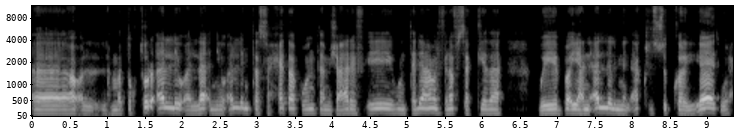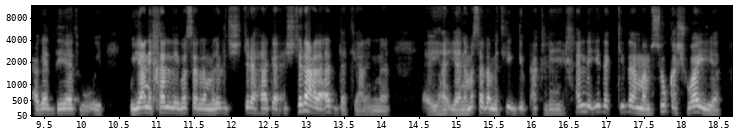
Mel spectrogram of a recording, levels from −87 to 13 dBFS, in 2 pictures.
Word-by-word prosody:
آآ 120 0 +2
هاقول 115 -2 -4
لمّا 115 +1 -6
الدكتور 125 +7 -2
قال 145 +1 +1
لي، 145 -1 0
وقلّقني، 120 0 -3
وقال 135 - -6
لي: 145 0 -4
"أنت 135 -2 -5
صحّتك، 135 +1 -5
وأنت 125 -1 -7
مش 115 -1 -7
عارف 125 +1 -3
إيه، 135 0 -2
وأنت 125 -1 -8
ليه 140 +2 -1
عامل 140 0 +1
في 130 -2 -13
نفسك 120 -3 -5
كده؟ 125 -1 -4 0.5
ويبقى 125 +2 0
يعني 125 -1 0
قلل 145 -2 +1
من 120 0 -6
أكل 135 -2 -10
السُكريّات 125 +3 +3
والحاجات 130 +4 -2
ديّة، 135 +1 +2
و 115 +1 -9 0.4
ويعني 150 +3 +6
خلّي 155 -2 +3
مثلًا 145 -1 -1
لمّا 130 0 +1
تييجي 145 -1 -3
تشتري 150 +2 -2
حاجة، 140 - 0
اشتري 220 -6 +4
على - - +10
قدّك 130 -9 -1
يعني 105 -1 -10
م 105 -1 -9 0.5
يعني 110 +2 -4
يعني 120 0 0
مثلًا 165 0 +1
لمّا 130 -2 +2
تييجي 305 -3 -6
تجيب 285 +1 -8
أكل، 125 -1 -10
خلّي 365 -1 -4
إيدك 350 +2 -4
كده 345 - 0
ممسوكة 130 +7 0
شوية." 140 -8 +3
130 Hz, 175 wpm, -24 LUFS, 120-145 Hz, 0.5 s, على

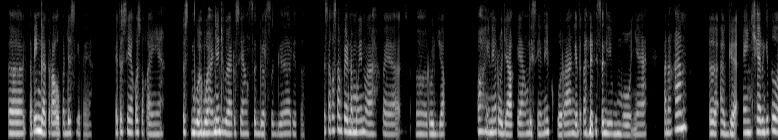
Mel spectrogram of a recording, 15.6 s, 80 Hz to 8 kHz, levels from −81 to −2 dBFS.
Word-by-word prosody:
eee, 225 0 +3
tapi - - -3
nggak 235 -5 +9
terlalu 220 - 0
pedes 230 +1 -3
gitu 110 - -14
ya, 105 0 -17 0.5
itu 250 +1 -2
sih 255 -1 -2
aku 240 - -3
sukanya. 215 -1 -8 0.4
Terus 255 -1 -4
buah-buahannya 235 +1 +6
juga 230 -3 +1
harus 230 +1 -12
yang 225 -1 -6
seger-seger 220 0 -7
gitu, 210 - -27 0.4
terus 285 - -8
aku 280 +1 -3
sampai 280 -3 +1
nemuin 245 0 +3
lah 215 0 -5 0.2
kayak, 210 -1 -8 0.3
eee, 215 0 -5
rujak, 215 0 -2 0.7
"Oh 265 - +1
ini 245 0 +2
rujak 215 -4 0
yang 215 0 -5
di 225 - -1
sini 215 +2 -7
kurang," 215 +2 -3
gitu 210 - -3
kan, 235 - -2
dari 255 - -1
segi 225 -2 +1
bumbunya. 210 0 -5 0.3
Karena 235 +1 -4
kan, 325 +3 +5 0.5
eee, 225 -1 +3
agak 215 -2 -1
encer 245 +1 +2
gitu 265 +2 -2
225 Hz, 170 wpm, -23 LUFS, 215-240 Hz, 0.7 s, nggak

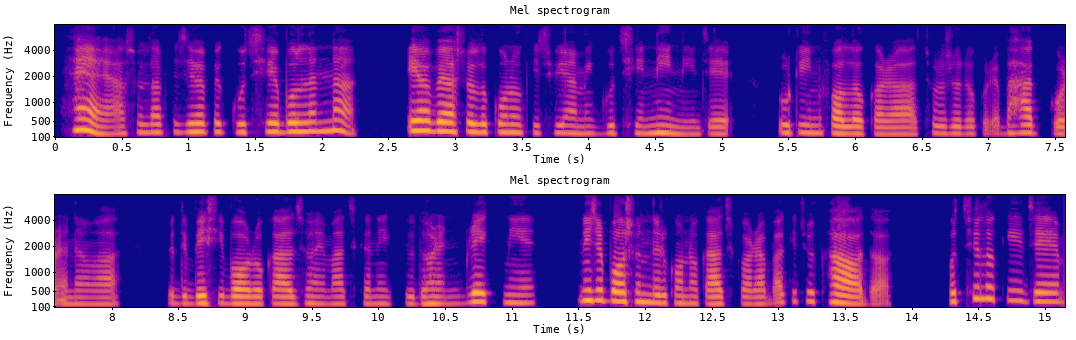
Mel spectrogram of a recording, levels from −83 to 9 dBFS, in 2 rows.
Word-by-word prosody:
হ্যাঁ, 265 -9 +7
আসলে 210 +3 -8
আপনি 215 +1 -16
যেভাবে 225 0 +2
গুছিয়ে 220 +2 +1
বললেন 230 +1 +5
না? 260 - +3 0.5
এভাবে 255 -2 +9
আসলে 220 -1 +3
কোন 215 - +1
কিছুই 200 +1 -8
আমি 185 0 -9
গুছিয়ে 195 0 -9
নিইনি। 185 -4 0
যে 175 0 -5 0.4
রুটিন 205 -1 -3
ফলো 180 -2 +2
করা, 170 0 -4 0.2
ছোট, 190 - -9
ছোট 180 -1 -5
করে - - -14
ভাগ 205 0 -1
করে 175 - -3
নেওয়া। 170 0 -8 0.4
যদি 190 -1 -8
বেশি 190 0 +4
বড় 180 -1 +4
কাজ 180 -1 0
হয় 180 -1 -7
মাঝখানে 180 0 -10
একটু 180 +2 -15
ধরেন 180 0 -2
ব্রেক 230 0 +7
নিয়ে 200 0 -4 0.4
নিজের 265 -1 +5
পছন্দের 225 -4 +4
কোন 190 -1 -4
কাজ 175 0 0
করা 175 0 -5
বা - - -5
কিছু 235 0 -9
খাওয়া-দাওয়া। 195 -5 +3 0.4
হচ্ছিল 305 +8 -1
কি? 265 - -9
যে 235 - +3
200 Hz, 180 wpm, -18 LUFS, 180-225 Hz, 0.5 s, এভাবে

